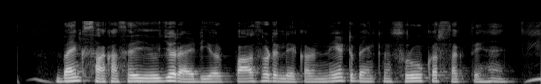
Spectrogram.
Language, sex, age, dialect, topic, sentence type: Hindi, male, 25-30, Awadhi Bundeli, banking, statement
